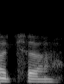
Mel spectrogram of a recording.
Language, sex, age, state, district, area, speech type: Urdu, male, 30-45, Uttar Pradesh, Gautam Buddha Nagar, rural, conversation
